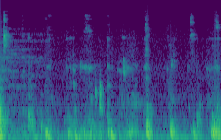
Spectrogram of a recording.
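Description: Light clicks and knocks as a coax patch cord's metal F connector is handled and lined up on a patch-panel port, several small taps spread through the two seconds.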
